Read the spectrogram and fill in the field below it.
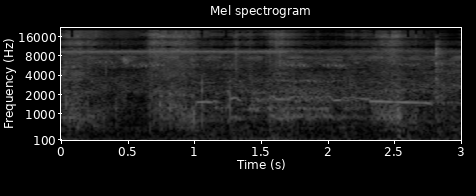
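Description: A rooster crows once in a drawn-out call at moderate distance, with faint clucking and outdoor background noise.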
